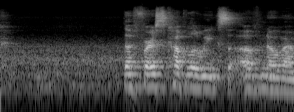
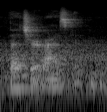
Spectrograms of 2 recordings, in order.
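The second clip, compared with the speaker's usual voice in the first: low muttered punchline; 12 semitones lower, 11 dB quieter than usual. Acted.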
